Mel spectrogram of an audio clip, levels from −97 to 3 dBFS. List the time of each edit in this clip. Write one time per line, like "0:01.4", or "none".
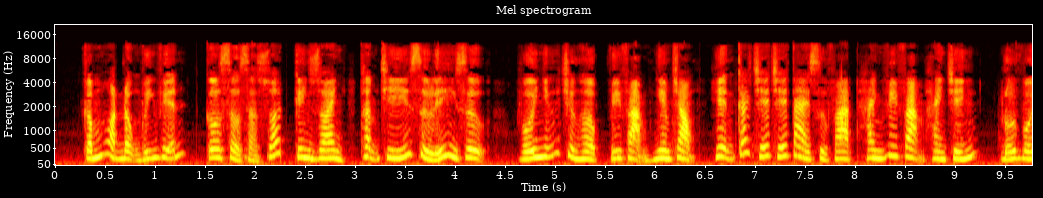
0:03.0
0:06.5
0:07.2
0:08.3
